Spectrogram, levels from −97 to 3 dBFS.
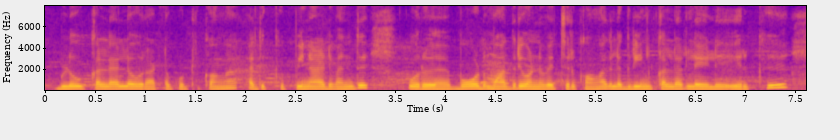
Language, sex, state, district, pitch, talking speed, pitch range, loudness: Tamil, female, Tamil Nadu, Namakkal, 195 Hz, 135 wpm, 190-200 Hz, -15 LUFS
